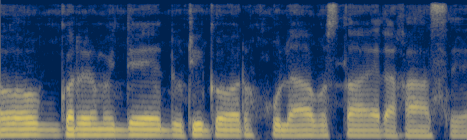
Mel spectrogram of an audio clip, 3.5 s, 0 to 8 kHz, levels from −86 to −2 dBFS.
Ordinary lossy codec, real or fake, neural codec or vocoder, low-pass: none; fake; codec, 24 kHz, 6 kbps, HILCodec; 7.2 kHz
